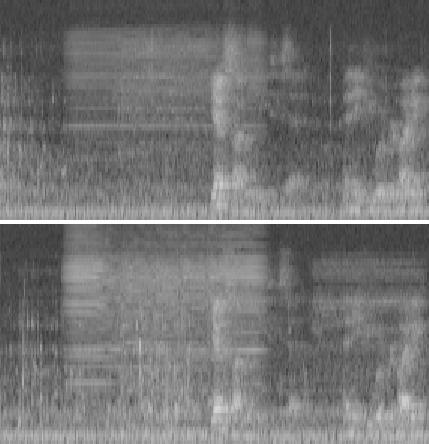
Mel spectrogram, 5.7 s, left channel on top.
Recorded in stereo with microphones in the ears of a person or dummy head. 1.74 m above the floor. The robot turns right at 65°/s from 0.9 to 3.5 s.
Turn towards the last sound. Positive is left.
turn(degrees=-55)  # may be behind; listen again after turning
